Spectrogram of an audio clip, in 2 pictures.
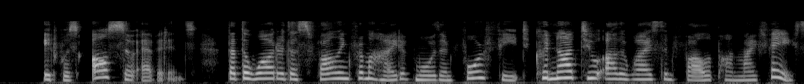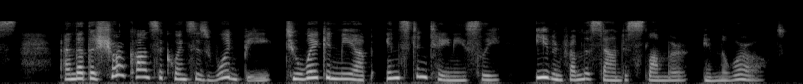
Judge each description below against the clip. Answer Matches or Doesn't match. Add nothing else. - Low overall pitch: Doesn't match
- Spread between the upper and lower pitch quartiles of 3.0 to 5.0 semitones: Doesn't match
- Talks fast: Doesn't match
